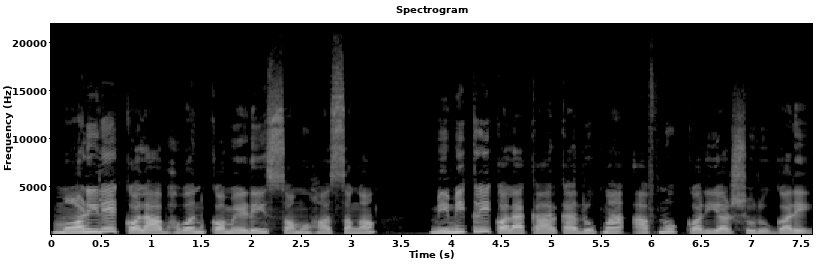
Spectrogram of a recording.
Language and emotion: Nepali, neutral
